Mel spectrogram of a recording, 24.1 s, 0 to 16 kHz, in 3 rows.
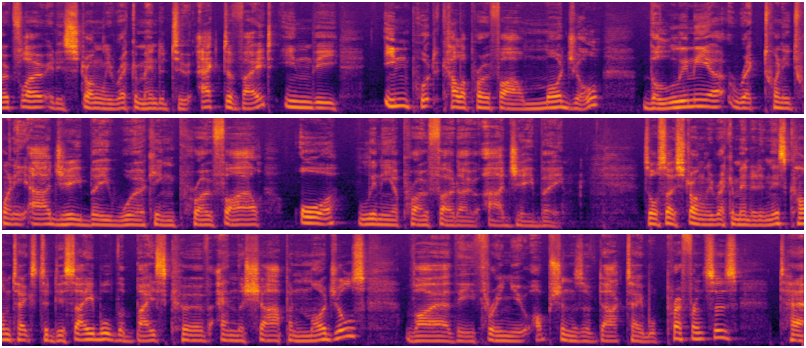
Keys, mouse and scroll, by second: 2.8 click, 6.4 click, 7.8 click, 8.4 click, 9.8 click, 13.2 click, 14.8 click, 16.1 click, 17.3 click, 21.3 click, 22.6 click.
